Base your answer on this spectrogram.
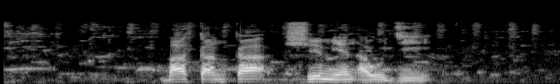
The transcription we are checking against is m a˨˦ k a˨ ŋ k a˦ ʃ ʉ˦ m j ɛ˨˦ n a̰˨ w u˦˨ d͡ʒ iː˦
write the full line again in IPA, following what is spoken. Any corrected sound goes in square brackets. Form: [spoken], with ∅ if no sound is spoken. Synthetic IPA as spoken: [b] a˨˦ k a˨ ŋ k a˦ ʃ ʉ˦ m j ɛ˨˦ n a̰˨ w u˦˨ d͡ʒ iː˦

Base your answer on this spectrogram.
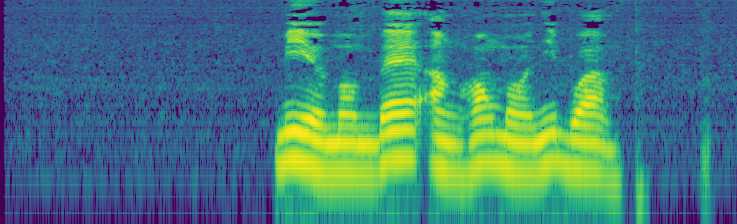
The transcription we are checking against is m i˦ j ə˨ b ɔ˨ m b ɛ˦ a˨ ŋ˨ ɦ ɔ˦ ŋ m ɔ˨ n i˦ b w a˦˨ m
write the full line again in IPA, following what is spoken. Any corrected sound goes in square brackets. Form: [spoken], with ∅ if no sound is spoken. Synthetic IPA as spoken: m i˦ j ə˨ [m] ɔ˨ m b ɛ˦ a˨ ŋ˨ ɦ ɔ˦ ŋ m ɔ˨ n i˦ b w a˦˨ m

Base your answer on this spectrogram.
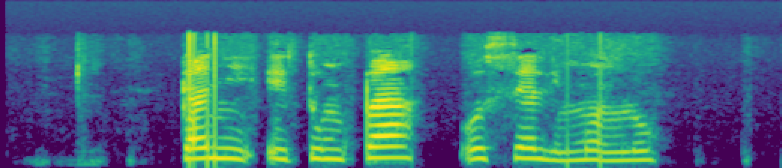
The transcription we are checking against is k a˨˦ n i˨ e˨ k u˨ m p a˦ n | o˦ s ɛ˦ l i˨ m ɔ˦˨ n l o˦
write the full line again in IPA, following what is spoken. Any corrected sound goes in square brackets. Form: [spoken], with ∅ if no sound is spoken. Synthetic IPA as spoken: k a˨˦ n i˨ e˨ [t] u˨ m p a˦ [∅] | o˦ s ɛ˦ l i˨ m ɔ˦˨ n l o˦

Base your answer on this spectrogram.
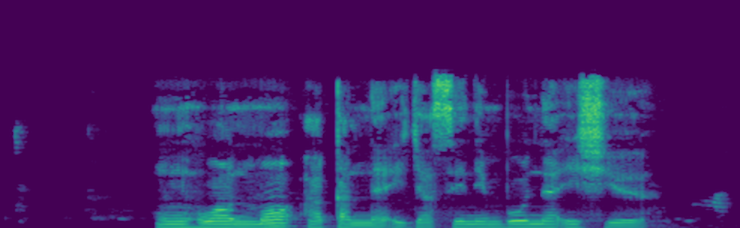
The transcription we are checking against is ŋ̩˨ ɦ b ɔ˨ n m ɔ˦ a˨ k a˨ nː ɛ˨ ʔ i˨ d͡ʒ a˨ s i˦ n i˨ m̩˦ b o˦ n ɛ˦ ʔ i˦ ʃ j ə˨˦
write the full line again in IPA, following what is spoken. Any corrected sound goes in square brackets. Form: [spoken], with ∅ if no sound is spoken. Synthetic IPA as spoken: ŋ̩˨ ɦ [w] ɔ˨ n m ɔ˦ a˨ k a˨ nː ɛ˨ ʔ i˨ d͡ʒ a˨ s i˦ n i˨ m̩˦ b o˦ n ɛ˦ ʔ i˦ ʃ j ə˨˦

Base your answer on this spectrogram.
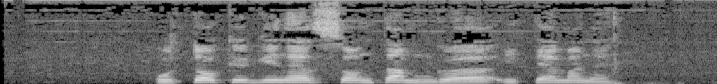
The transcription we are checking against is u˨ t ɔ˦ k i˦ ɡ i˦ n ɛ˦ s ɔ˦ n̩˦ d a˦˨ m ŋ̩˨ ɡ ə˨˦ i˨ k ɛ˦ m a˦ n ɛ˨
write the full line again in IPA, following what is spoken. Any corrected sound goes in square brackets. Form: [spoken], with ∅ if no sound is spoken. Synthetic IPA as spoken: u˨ t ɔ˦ k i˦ ɡ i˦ n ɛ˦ s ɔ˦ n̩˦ [t] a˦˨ m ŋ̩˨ ɡ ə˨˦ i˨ [t] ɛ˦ m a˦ n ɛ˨

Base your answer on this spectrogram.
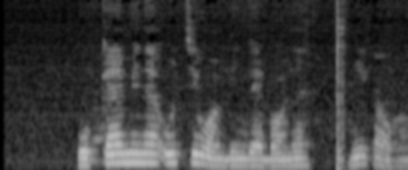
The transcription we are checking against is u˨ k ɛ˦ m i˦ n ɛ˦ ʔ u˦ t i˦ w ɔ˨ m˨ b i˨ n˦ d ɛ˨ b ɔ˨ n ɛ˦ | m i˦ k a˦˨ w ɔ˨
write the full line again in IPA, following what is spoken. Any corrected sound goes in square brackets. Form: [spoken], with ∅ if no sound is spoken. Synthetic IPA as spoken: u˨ k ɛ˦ m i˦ n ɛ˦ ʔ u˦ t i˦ w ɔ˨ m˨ b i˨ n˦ d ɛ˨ b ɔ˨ n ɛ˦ | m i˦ k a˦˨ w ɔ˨

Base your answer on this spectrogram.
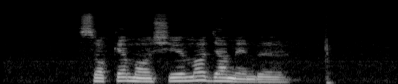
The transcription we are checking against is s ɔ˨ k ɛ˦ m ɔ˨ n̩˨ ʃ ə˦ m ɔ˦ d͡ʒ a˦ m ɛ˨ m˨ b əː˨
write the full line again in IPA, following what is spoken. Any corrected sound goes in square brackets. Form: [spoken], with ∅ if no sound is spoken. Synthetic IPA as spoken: s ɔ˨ k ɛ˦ m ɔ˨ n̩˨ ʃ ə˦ m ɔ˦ d͡ʒ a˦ m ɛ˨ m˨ b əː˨

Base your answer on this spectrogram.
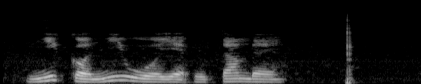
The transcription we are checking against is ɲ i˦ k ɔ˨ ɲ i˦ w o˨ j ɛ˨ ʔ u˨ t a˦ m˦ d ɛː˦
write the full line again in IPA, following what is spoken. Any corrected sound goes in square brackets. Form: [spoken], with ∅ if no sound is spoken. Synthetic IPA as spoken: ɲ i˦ k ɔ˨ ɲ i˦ w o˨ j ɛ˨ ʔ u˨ t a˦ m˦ [b] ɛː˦

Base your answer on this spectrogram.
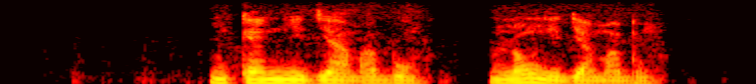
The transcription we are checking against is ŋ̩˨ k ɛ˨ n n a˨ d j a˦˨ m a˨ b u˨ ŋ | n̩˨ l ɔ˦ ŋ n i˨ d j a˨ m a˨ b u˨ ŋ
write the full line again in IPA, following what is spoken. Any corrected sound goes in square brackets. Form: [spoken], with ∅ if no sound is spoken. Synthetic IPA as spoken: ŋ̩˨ k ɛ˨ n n [i˨] d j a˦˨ m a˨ b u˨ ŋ | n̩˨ l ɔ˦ ŋ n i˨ d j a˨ m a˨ b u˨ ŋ

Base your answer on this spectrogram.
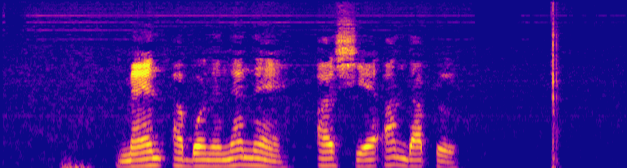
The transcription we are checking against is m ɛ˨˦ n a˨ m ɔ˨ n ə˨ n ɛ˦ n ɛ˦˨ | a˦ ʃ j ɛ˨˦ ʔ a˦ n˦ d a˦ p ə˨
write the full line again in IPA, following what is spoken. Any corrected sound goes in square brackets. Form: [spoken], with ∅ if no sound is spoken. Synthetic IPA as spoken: m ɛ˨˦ n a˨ [b] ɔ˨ n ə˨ n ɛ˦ n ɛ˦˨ | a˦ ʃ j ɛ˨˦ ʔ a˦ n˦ d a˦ p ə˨

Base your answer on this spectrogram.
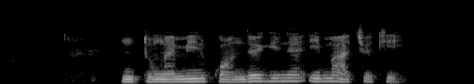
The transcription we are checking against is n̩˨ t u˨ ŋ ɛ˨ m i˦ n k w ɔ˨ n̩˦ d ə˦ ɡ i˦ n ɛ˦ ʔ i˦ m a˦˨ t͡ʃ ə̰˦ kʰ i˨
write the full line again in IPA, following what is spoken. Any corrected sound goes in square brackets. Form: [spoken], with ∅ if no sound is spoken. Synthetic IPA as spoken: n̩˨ t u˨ ŋ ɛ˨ m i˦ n k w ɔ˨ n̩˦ d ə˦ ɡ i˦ n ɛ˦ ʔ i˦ m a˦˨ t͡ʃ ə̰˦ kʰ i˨

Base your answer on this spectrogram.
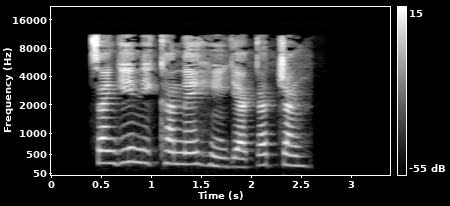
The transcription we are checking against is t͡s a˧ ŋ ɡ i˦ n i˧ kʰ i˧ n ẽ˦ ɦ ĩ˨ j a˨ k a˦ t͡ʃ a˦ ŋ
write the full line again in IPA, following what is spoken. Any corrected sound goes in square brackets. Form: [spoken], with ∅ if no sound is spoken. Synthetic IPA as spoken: t͡s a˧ ŋ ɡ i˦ n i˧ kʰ [a˧] n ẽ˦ ɦ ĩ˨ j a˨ k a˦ t͡ʃ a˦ ŋ

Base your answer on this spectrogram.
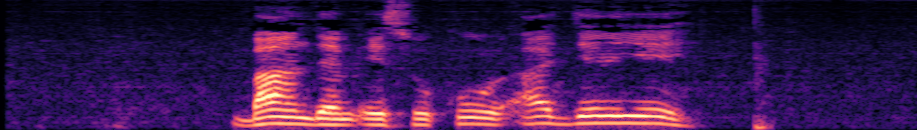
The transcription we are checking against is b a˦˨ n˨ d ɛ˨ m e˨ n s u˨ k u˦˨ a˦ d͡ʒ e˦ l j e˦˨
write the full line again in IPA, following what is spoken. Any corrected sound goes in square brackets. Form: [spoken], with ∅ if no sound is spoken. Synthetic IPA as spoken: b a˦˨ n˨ d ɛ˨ m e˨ [∅] s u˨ k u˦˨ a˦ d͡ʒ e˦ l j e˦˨

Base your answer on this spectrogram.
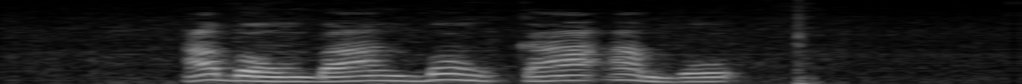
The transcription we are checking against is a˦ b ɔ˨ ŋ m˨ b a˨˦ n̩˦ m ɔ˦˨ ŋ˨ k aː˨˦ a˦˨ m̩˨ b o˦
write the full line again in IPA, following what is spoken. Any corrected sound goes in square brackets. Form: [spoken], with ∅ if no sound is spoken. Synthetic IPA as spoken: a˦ b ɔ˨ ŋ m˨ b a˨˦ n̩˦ [b] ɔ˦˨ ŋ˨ k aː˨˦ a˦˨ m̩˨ b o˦

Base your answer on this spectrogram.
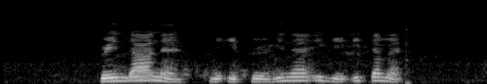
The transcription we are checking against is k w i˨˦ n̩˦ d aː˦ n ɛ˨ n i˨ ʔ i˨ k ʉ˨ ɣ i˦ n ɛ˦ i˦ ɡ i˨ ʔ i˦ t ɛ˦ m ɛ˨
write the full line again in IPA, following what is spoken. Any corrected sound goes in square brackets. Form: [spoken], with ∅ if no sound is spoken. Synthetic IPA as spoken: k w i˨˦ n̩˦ d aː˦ n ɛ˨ n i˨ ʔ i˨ [p] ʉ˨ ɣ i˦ n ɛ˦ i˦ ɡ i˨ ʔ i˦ t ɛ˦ m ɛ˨

